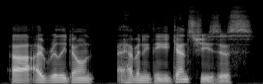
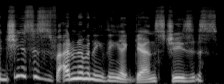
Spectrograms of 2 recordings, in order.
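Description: First: Said in the usual way. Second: Squeaky high mocking repeat. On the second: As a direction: parrot it back in a high teasing voice. Repeating listener's odd sentence mockingly.

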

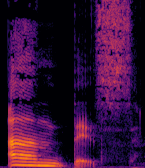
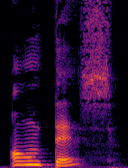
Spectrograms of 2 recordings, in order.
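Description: First: Antes with an open a and a clear n; clear Spanish a. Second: Antes with a nasal French ɑ̃ vowel; wrong nasal. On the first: Teacher showing the correct Spanish antes with open a. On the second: Teacher imitating the French learner's nasal antes. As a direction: say antes through the nose. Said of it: "On ne dit pas". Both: Shown as a demonstration.

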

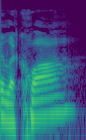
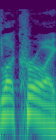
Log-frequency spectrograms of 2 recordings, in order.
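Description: First: "LaCroix" as luh-KWAH, rising; alternate French-style LaCroix. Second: "LaCroix" as luh-CROY; correct LaCroix pronunciation. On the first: Host reporting how some people say it, French-style pronunciation. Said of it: "Some people say LaCroix". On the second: Host confirming the sparkling water name, correct pronunciation. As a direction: say "LaCroix" to rhyme with boy. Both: Shown as a demonstration.

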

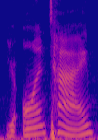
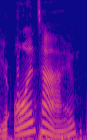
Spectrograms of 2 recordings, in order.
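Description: First: Slow, rising push on "time"; "You're on time" with the weight on "time"; stress on time. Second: Slow, rising push on "on"; "You're on time" with the weight on "on"; stress on on. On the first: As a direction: lean on "time" slowly. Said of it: "You're on time, okay?". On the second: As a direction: lean on "on" slowly. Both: Shown as a demonstration.

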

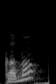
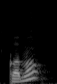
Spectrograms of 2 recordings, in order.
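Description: First: "¿Cómo?" stress on the first syllable CÓ, rising question tune. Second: "¿Cómo?" repeated slowly, accent on CÓ, rising at the end; stressed Cómo again. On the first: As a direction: say "¿Cómo?" clearly with the accent on CÓ, as a question. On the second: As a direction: model "¿Cómo?" for the learner, CÓ-mo with a rise. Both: Shown as a demonstration. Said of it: "Please pay close attention to the accent on".

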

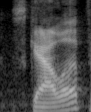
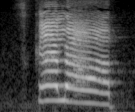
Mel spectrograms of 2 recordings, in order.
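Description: First: Said in the usual way. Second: Very high, loud squeaky echo; clueless parroting. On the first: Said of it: "she's just repeating words. He's like". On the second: Retold or imitated. Yuki repeats a word she doesn't understand, squealed parroting. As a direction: parrot the word back in a piercing cartoon voice. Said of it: "she's just repeating words".

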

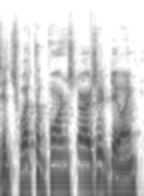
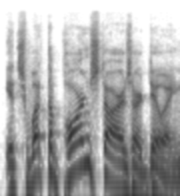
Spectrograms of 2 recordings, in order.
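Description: First: Softer, toned-down repeat; said quietly, pitch still lifted; lowered voice. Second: Energetic, projected read; near-yelling delivery; raised voice. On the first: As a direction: bring the volume right down. Repeats it lowered after yelling remark. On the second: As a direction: announce it to the whole room. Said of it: "Why are you yelling?". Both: Real, not acted.

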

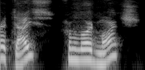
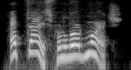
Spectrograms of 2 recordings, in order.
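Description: First: "at dice from Lord March" higher, rising at the end; "March" lifted into a rising question; questioning tune. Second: "At dice from Lord March" slow, high, then falling; "dice" drawn out high, "March" falling; emphatic repetition. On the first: Accusation first put as question. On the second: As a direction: repeat "At dice from Lord March" slowly and firmly. Repeated in answer to At what. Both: A narrator's reading.

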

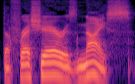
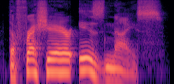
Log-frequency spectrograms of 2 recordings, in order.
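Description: First: Said in the usual way. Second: "is" lifted in agreement; stress on IS. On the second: Acted. Captain agreeing with Dave before a warning, stress on "is". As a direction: lean on "is" to concede the point.

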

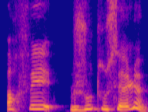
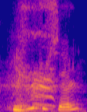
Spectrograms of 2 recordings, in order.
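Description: First: Each syllable of "Orphée joue tout seul" spelt out slowly; overly careful diction; over-articulated. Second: Said in the usual way. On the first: Shown as a demonstration. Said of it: "Articule trop". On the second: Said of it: "Articule beaucoup trop".

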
